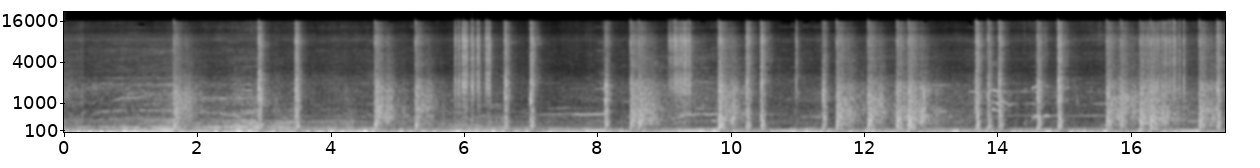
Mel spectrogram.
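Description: Fireworks and firecrackers going off in a run of sharp bangs, coming thicker in the second half, over loud music with a strong bass.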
